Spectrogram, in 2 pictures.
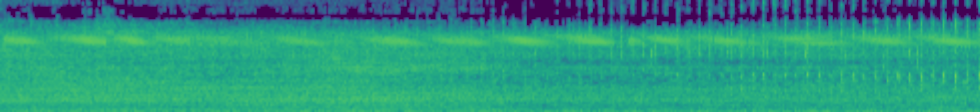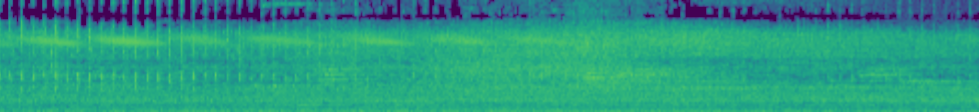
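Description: A motorbike engine buzzes past.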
